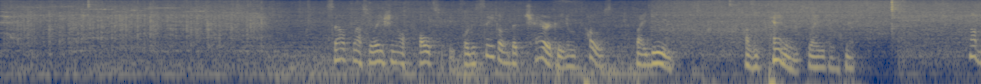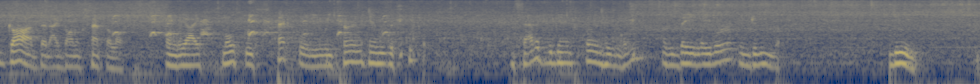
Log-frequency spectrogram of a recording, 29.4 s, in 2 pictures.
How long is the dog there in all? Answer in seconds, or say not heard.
5 s.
